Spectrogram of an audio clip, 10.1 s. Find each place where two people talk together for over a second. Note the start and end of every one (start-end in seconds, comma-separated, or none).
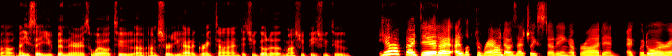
none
